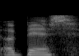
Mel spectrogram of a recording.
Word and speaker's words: Abyiss: Yeah, no, for context, our original name was Abyss, spelled with a Y, so it was Abyss.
